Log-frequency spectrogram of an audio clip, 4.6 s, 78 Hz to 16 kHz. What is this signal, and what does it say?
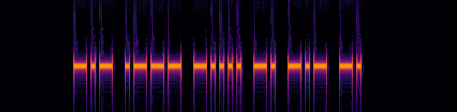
Morse code, heard as a keyed tone, about 28 wpm, 700 Hz. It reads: KJ6NKN
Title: USA Call Signs - 6 Characters - 2x Character Spacing - 28wpm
